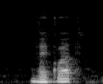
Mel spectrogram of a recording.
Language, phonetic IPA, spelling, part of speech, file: Polish, [ˈvɨkwat], wykład, noun, LL-Q809 (pol)-wykład.wav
